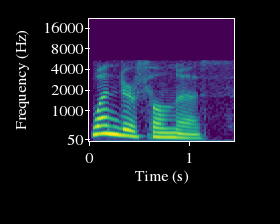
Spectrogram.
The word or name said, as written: wonderfulness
